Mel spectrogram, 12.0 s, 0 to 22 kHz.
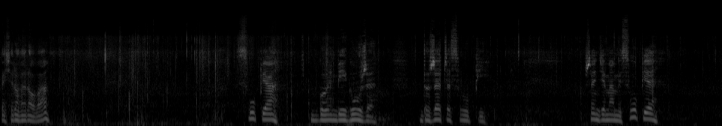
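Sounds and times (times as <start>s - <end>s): footsteps crunching in snow: 0.2s - 6.7s.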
